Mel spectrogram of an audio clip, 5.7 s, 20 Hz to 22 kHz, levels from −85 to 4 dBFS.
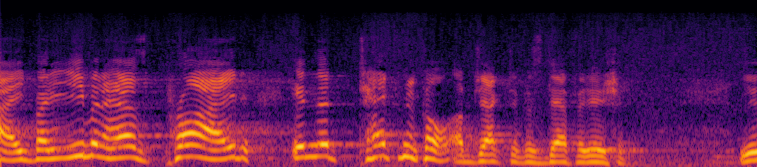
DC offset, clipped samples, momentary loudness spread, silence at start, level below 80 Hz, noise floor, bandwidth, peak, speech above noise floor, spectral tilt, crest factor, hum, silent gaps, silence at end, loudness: under 0.1%; under 0.1%; 9 LU; 0 s; -50 dBFS; -40 dBFS; 14 kHz; -2 dBFS; 26 dB; -7.5 dB/octave; 12 dB; none; none; 0 s; -15 LUFS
